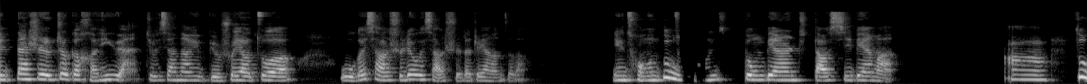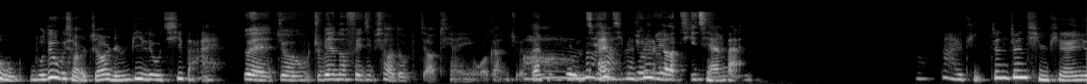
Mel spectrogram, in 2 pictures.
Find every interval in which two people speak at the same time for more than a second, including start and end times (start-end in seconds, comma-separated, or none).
16.1-18.4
